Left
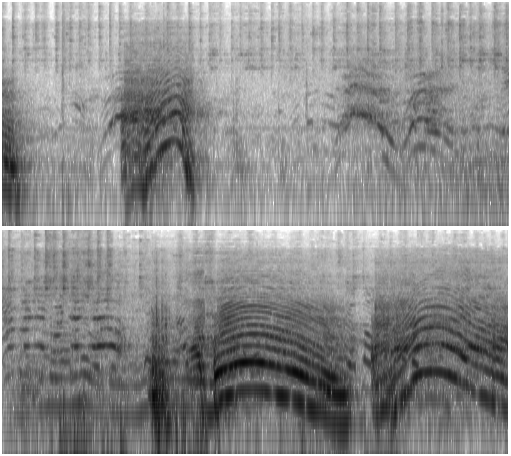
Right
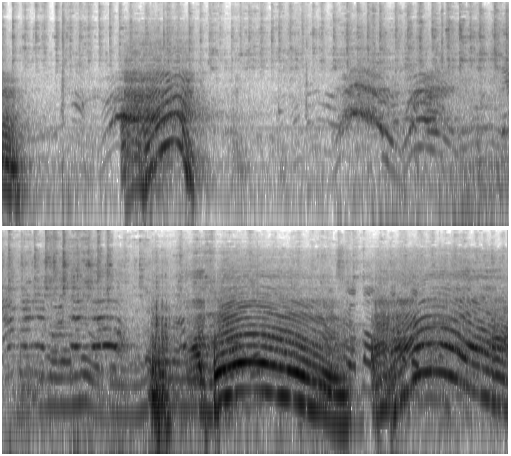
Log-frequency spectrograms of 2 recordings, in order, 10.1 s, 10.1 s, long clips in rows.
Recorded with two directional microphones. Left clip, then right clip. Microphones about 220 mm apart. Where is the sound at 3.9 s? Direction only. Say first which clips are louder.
Even; centre (ahead or behind).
